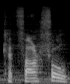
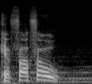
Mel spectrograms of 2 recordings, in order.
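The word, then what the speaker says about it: kerfuffle: Kafarful. That's That's another one, but it's way too many vowels for me. And also it's pronounced kafuffle.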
